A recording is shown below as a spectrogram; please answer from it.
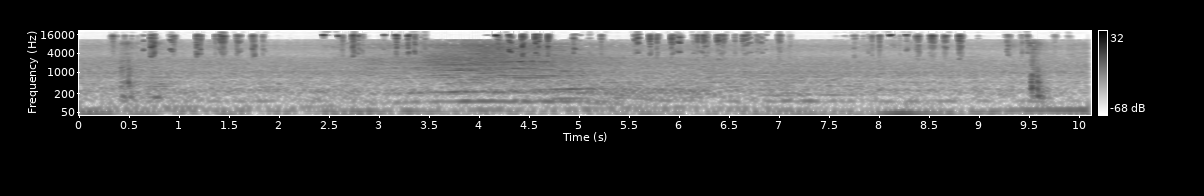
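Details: Mouse squeaking, with tiny high chirps repeated in uneven runs while a broad hissing noise rises and falls in the middle, and a low rumble stays beneath.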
